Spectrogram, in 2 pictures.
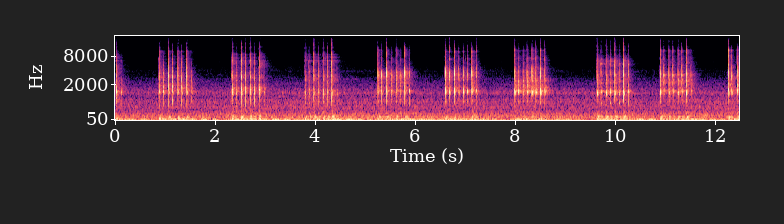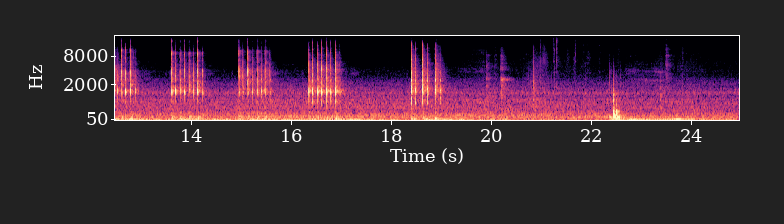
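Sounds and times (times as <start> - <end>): mechanical keyboard typing: 0.8 - 1.6, 2.3 - 3.1, 3.8 - 4.5, 5.2 - 6.0, 6.6 - 7.3, 8.0 - 8.7, 9.6 - 11.6, 12.2 - 13.0, 13.6 - 14.3, 14.9 - 15.7, 16.3 - 17.1, 18.4 - 19.1.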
